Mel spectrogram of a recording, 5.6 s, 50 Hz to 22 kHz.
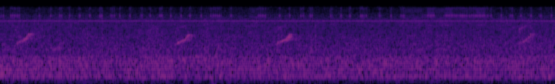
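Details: Dense, unbroken drone of honey bees working Japanese knotweed flowers in late season, 14 September 2013, with four short rising chirps over the hum.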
